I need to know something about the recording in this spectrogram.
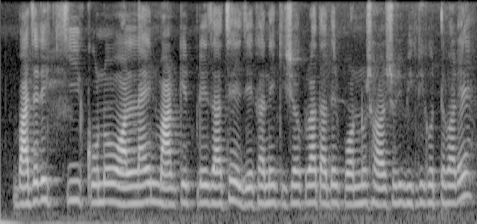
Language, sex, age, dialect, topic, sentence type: Bengali, female, 25-30, Northern/Varendri, agriculture, statement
